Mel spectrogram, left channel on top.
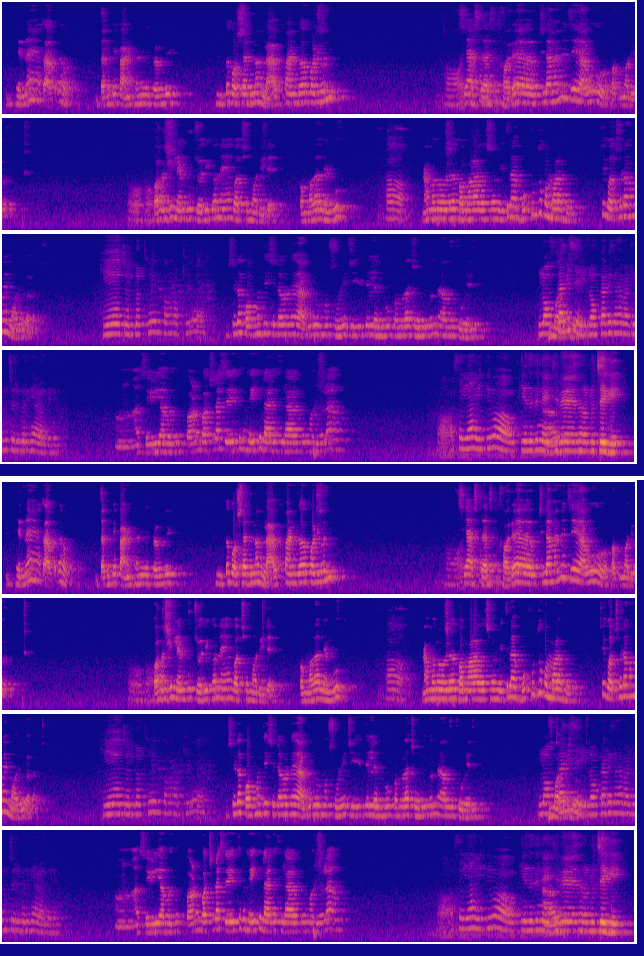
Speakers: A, on the right (about 80°); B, on the left (about 30°).
A: ହେନେ ତାପରେ ହବ। ତାକୁ ଟିକେ ପାଣି ଫାଣିି ଯେତେବେଳେ ବି ଉଁ ତ ବର୍ଷା ଦିନ ହେଲା, ଆଉ ତ ପାଣି ଦବାକୁ ପଡିବନି?
B: ହଁ
A: ସିଏ
B: ଏ ବର୍ଷା
A: ଆସ୍ତେ,
B: ଦିନରେ
A: ଆସ୍ତେ ଥରେ ଉଠିଲା ମାନେ ସେ ଆଉ ମରିବନି।
B: ଓହୋ
A: କହନ୍ତି ଲେମ୍ବୁ ଚୋରି କନେ ଗଛ ମରିଯାଏ। କମଳା, ଲେମ୍ବୁ
B: ହଁ।
A: ଆମର ଗୋଟେ କମଳା ଗଛ ହେଇଥିଲା ବୋହୁତ୍ କମଳା ହୁଏ। ସେ ଗଛ ଟା କଣ ପାଇଁ ମରିଗଲା।
B: କିଏ ଚୋରି କରିଥିବେ କି କଣ କରିଥିବେ ଆଉ।
A: ସେଇଟା କହନ୍ତି ସେଇଟା ଗୋଟେ ଆଗରୁ ମୁଁ ଶୁଣିଛି, ଯେ ଲେମ୍ବୁ କମଳା ଚୋରି କଲେ ଆଉ ହୁଏନି।
B: ଲଙ୍କା
A: ମରିଯିବ।
B: ବି ସେଇ, ଲଙ୍କା ବି କାହା ବାଡିରୁ ଚୋରି କରିକି ଆଣନ୍ତିନି।
A: ହଁ ଆଉ ସେଇଆ ବୋଧ କଣ, ଗଛଟା ସେଇଥିର ହେଇଥିଲା ଦେଖିଲା ବେଳକୁ ମରିଗଲା ଆଉ।
B: ହଁ ସେଇଆ ହେଇଥିବ ଆଉ, କିଏ ଯଦି ନେଇଥିବେ
A: ଆଉ
B: ଧର ଲୁଚେଇକି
